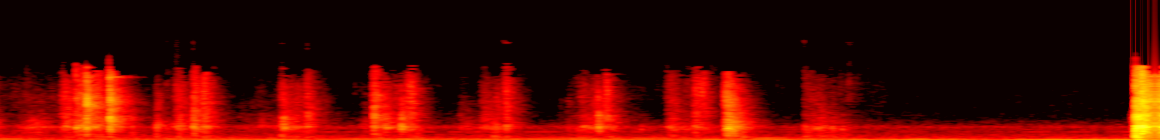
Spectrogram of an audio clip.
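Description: Footsteps in flip-flops slapping on a porch floor, a quick irregular patter of a few steps a second. Near the end comes a single sharp, loud crack.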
